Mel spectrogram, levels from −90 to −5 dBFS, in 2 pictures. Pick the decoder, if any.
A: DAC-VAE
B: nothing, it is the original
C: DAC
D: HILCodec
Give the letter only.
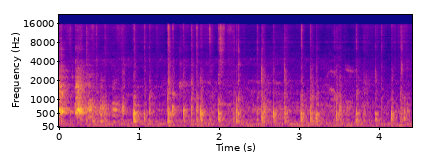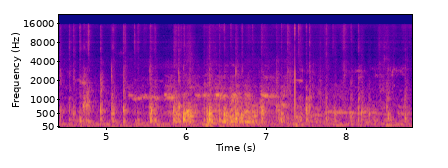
A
